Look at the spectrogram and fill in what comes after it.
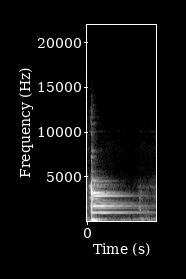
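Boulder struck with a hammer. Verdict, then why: Ringing. A boulder struck once with a hammer rings like a bell, giving a sharp metallic strike followed by a bright, steady tone with clear overtones. The tone decays over most of a second, unlike the dull rock struck before it.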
